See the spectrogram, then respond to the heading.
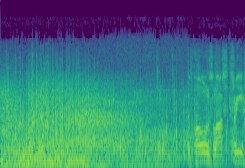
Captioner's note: explosions booming continues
